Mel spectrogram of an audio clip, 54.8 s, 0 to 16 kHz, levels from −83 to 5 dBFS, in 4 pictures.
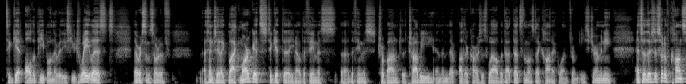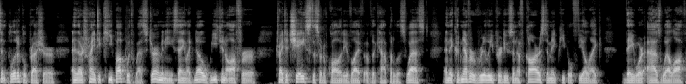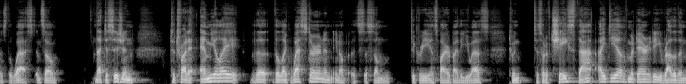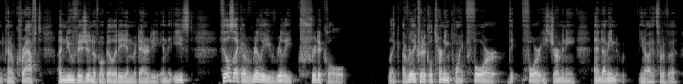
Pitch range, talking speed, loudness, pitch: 75-95 Hz, 200 wpm, -18 LUFS, 85 Hz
